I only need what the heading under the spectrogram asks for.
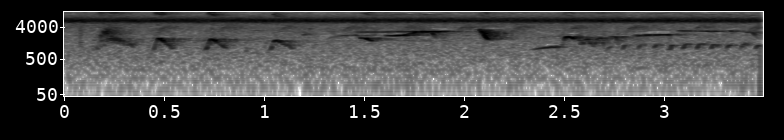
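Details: Wild young white-rumped shama from forest habitat: a string of sharp downslurred notes, long level whistles, then a fast even rattling trill, over a steady insect drone.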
